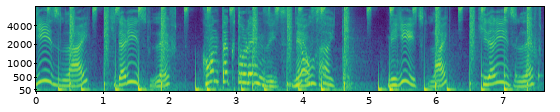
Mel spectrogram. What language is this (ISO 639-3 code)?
jpn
